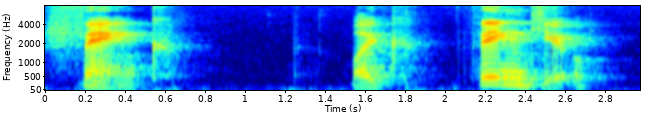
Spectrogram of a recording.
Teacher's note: a voiceless th it may become tank if you do not put in the th or it may often become sank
